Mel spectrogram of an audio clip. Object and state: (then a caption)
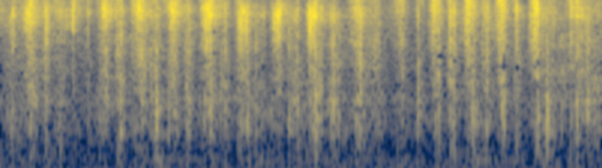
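Cotton shirt scratched with fingernails. Fingernails scratch fast and aggressively on the sleeve and chest of a thin, worn, light blue cotton t-shirt. The result is a quiet stream of rapid, irregular, dry rasping strokes, bright and hissy with almost no low end, each burst fading almost instantly.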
